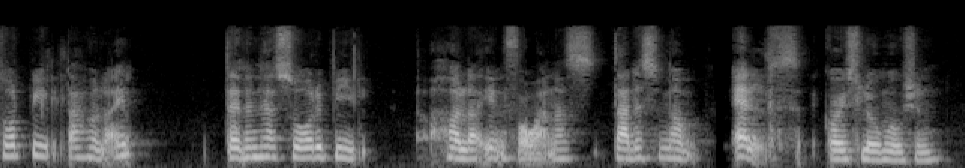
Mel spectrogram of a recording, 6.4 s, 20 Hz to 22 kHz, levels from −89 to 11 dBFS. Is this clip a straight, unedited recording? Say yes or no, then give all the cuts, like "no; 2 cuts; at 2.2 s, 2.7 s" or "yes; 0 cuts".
yes; 0 cuts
